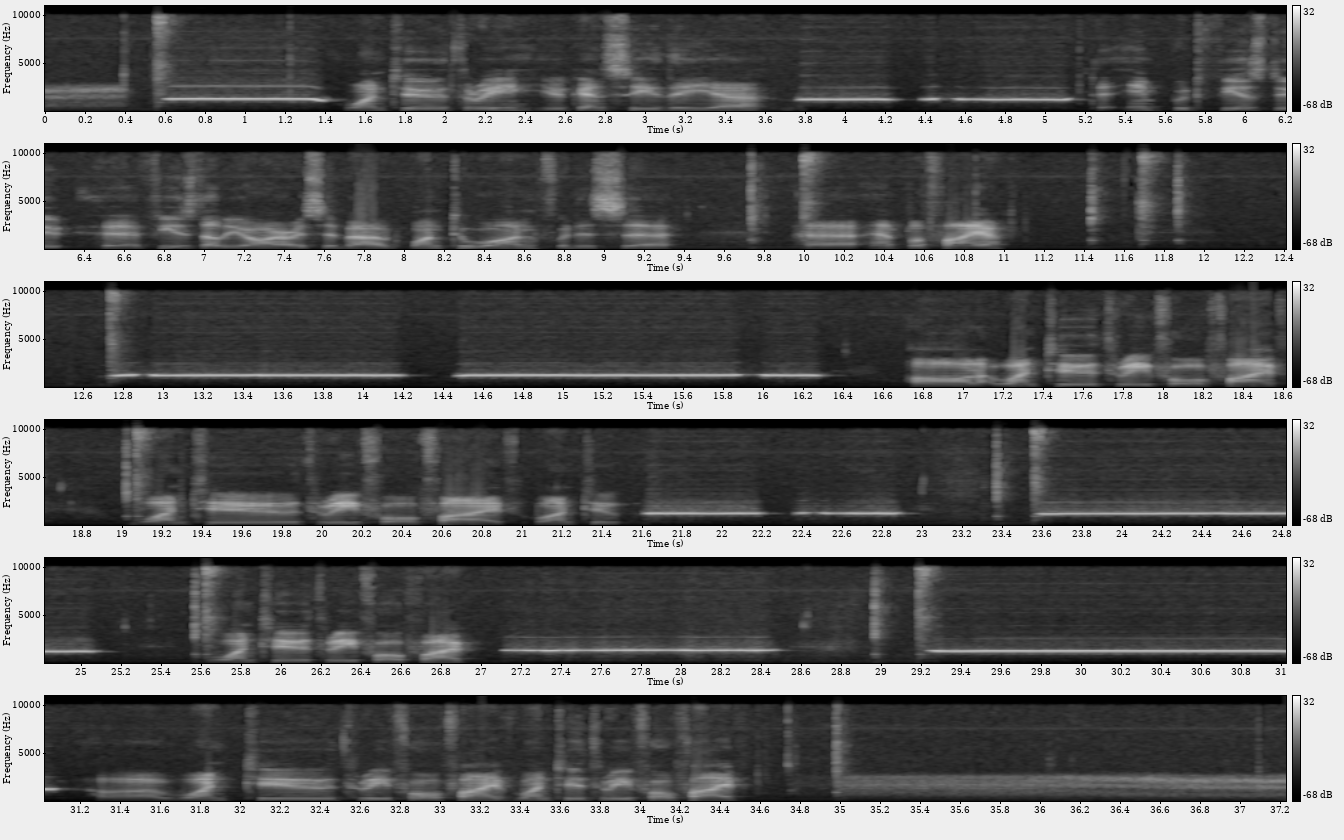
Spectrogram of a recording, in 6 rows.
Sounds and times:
Radio: 0.0s - 0.5s, 35.0s - 37.2s
Speech: 1.4s - 3.7s, 5.2s - 9.4s, 10.0s - 11.1s, 16.7s - 21.6s, 25.6s - 27.0s, 31.2s - 34.6s.

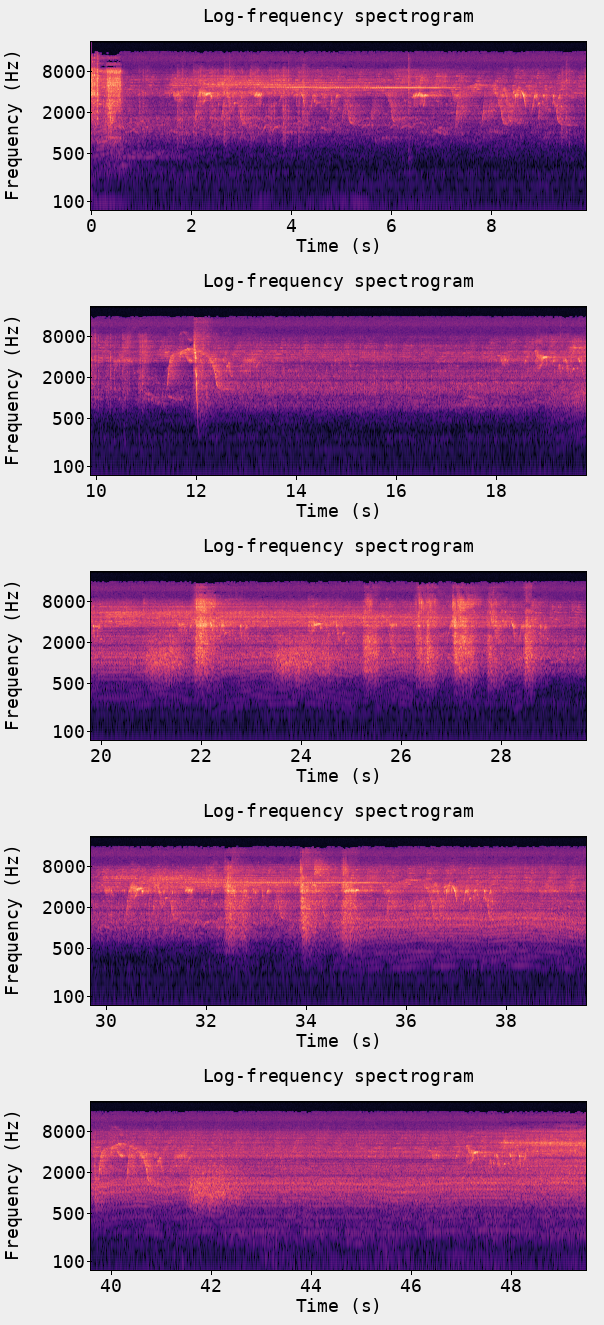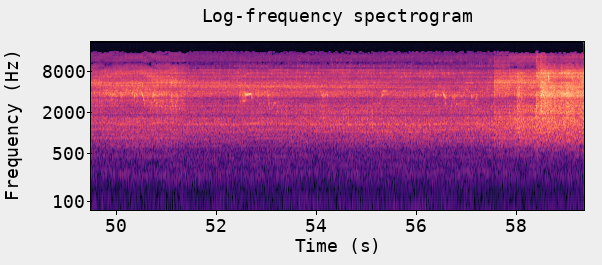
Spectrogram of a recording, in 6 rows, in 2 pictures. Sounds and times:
Chirp, tweet: 1.6s - 15.3s, 28.0s - 33.8s.

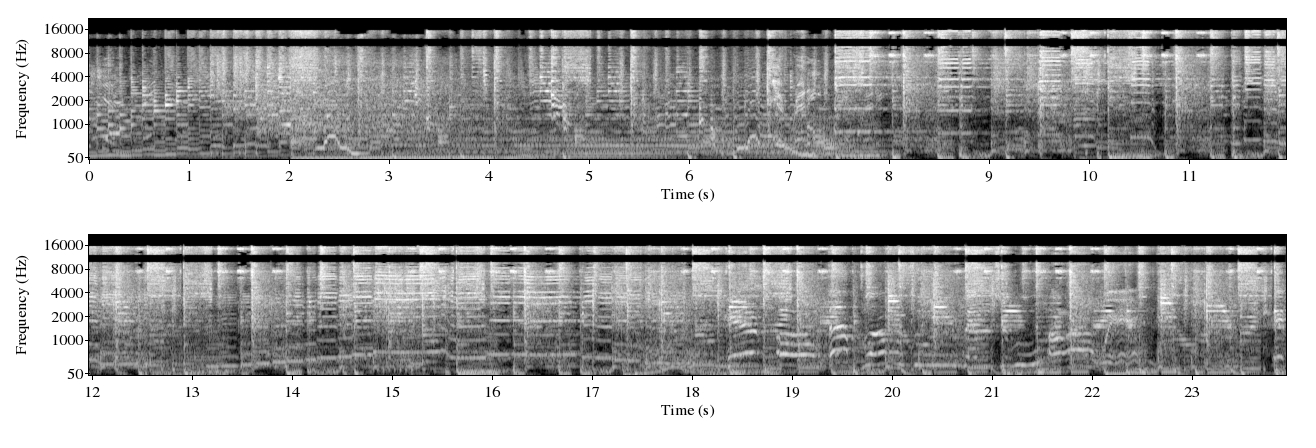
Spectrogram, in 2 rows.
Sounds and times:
Music: 0.0s - 23.9s.

